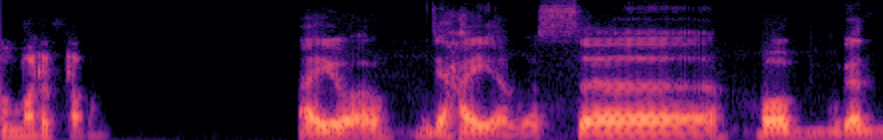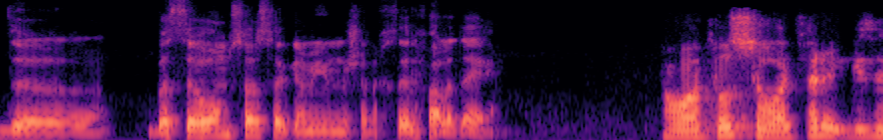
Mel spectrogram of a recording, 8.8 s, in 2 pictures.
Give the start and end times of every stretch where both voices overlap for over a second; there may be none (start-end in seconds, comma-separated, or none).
none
